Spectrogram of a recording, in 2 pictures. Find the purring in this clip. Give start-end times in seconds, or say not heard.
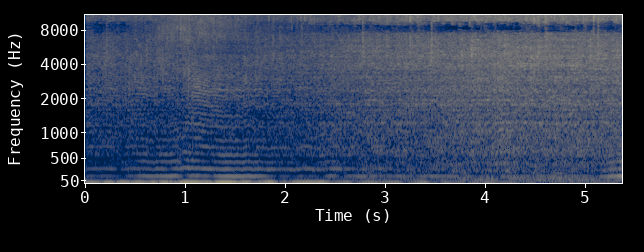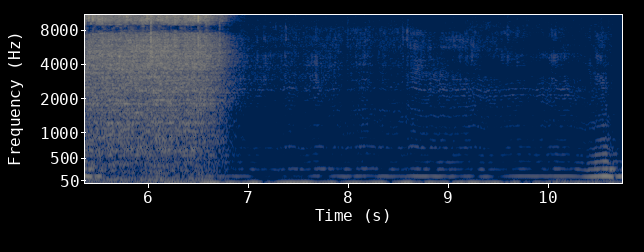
not heard.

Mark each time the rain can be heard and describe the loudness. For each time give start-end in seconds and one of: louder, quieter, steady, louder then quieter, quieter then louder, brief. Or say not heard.
0.0-6.8 louder.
